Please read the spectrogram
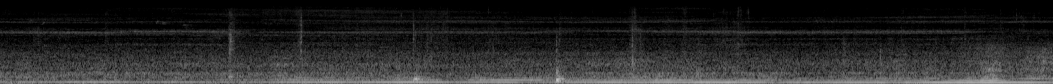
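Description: Gas-fired boiler and small steam engine of a model steam launch running with a steady low hum that shifts slightly in pitch about halfway through and near the end, with a few faint clicks. The gas supply is running low.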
